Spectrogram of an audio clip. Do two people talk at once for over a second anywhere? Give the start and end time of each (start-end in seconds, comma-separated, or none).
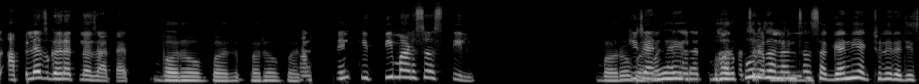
6.3-8.1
